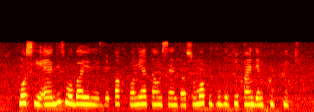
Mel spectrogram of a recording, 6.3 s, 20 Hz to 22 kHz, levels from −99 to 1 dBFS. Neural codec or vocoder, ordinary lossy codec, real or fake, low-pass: none; Opus, 64 kbps; real; 5.4 kHz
